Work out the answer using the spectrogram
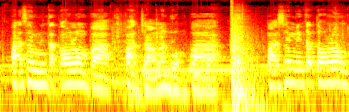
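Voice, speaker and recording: A man's voice: high-pitched, brisk, natural voice. A young man playing a broke older brother who pleads over and over in a comedy film. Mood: pleading. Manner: pleads over and over, frantic then tender. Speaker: older brother, taxi driver.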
